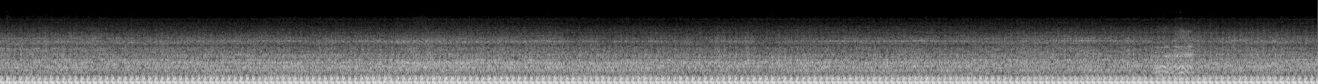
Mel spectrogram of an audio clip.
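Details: Royal Enfield Himalayan single idling after stator replacement and battery reconnected: an even, steady thump of about 200 beats a minute with no rattles or misses, idling cleanly.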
